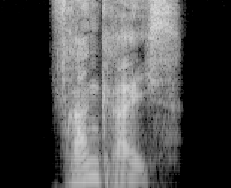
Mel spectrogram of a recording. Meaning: genitive singular of Frankreich
- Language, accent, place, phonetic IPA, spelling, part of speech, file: German, Germany, Berlin, [ˈfʁaŋkʁaɪ̯çs], Frankreichs, noun, De-Frankreichs.ogg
